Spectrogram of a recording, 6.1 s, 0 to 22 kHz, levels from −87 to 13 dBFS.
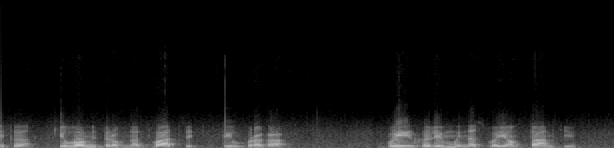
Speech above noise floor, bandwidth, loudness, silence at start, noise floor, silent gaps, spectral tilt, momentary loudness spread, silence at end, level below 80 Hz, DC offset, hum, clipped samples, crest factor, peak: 28 dB; 5.4 kHz; -22 LUFS; 0 s; -50 dBFS; none; -8 dB/octave; 17 LU; 0.4 s; -58 dBFS; under 0.1%; none; under 0.1%; 18 dB; -6 dBFS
